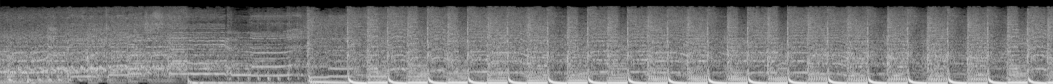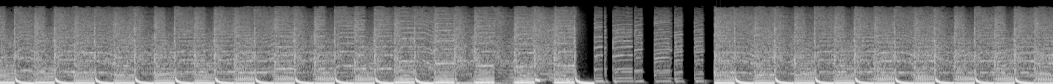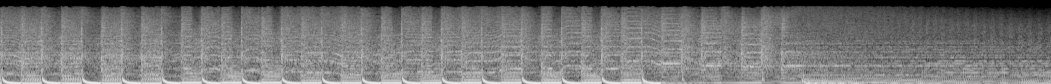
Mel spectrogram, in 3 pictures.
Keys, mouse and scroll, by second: 0.7-1.0 scroll up 2, 1.0-1.4 shift+middle drag, 1.4-1.9 scroll up 2, 1.9 shift+d, 2.2 s, 4.7 middle click, 5.1 g, 6.1 KP_1, 6.5 shift+middle click, 6.9-7.3 scroll up 1, 7.3 Tab, 8.6 g, 15.5 Tab, 16.6 click, 17.1 shift+middle click, 17.4 Tab, 18.6 g, 22.9 Tab, 23.6-24.3 shift+middle drag, 24.3 click, 25.3 shift+d, 25.7 r, 29.1 Tab, 29.8 alt+z, 30.1 click, 31.0 alt+z.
